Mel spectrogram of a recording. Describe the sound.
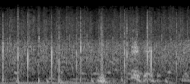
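A small audience on the show Diablo's Den claps for a couple of seconds: a steady, uneven patter of sharp hand claps at moderate loudness, with some voices mixed in underneath.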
